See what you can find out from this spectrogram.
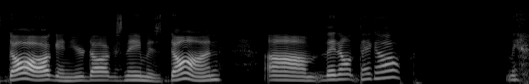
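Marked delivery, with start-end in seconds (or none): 0.0-0.6 judge calling out. Retold or imitated. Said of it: "and the judge says".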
